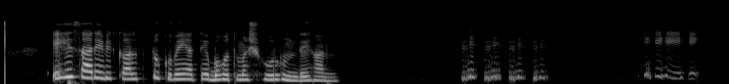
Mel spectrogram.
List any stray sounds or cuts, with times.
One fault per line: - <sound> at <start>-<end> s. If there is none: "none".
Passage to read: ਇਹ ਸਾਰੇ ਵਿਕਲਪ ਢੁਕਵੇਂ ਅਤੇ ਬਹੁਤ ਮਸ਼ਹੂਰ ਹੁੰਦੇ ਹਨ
- laugh at 4.6-5.5 s
- laugh at 6.4-7.0 s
